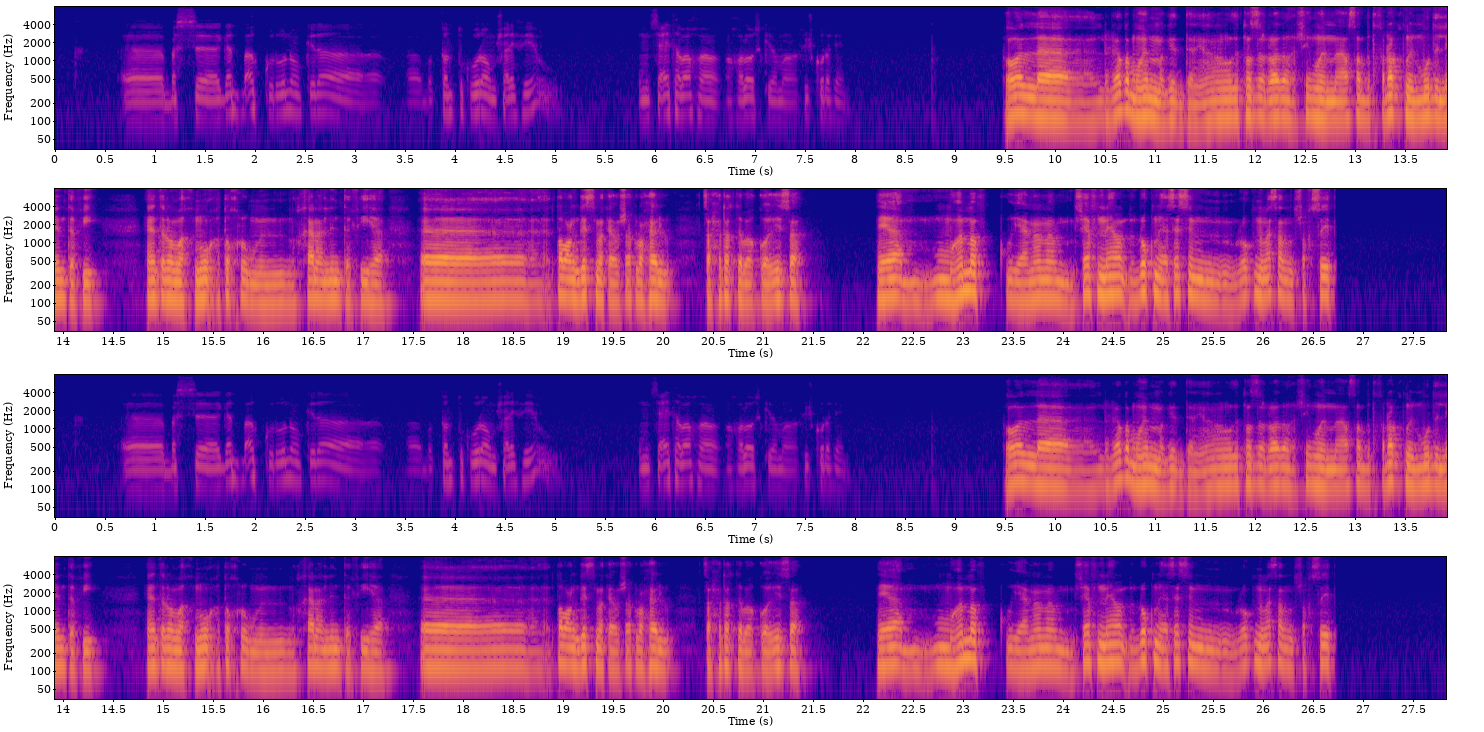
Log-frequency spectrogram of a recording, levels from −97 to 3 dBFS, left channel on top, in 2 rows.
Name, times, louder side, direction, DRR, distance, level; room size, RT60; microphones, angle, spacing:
voice 1, 0.7-5.0 5.8-7.9, left 2 dB, 25° left, 3.3 m, -55 dB
voice 2, 9.5-14.4 14.8-20.1 20.4-21.4 22.1-26.7, left 3 dB, 40° left, 0.6 m, -29 dB
head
